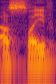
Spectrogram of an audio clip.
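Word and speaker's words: الصيف: Kemudian pada lafal as-shayf kembali sama, ada alif lam yang kita tulis tapi kita tidak baca, sehingga langsung kita idghamkan ke huruf shad.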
